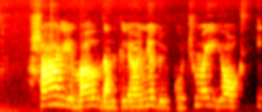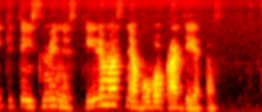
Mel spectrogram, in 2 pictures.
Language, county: Lithuanian, Kaunas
